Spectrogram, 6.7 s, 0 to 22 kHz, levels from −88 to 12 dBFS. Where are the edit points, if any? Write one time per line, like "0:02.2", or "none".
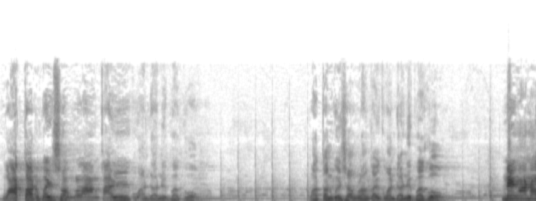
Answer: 0:00.9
